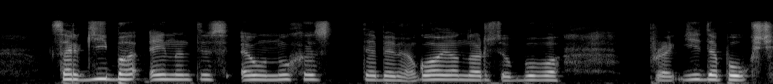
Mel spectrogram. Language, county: Lithuanian, Vilnius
